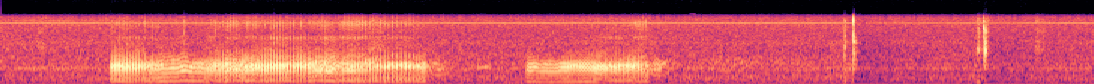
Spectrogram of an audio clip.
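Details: Shih Tzu dog sleeping, two loud buzzy pitched snores, the first long and wavering, then quiet; snoring.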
